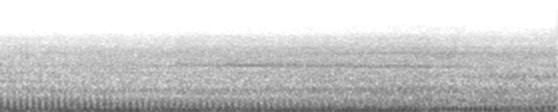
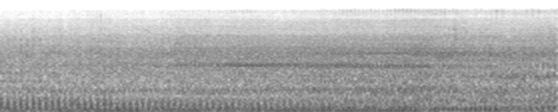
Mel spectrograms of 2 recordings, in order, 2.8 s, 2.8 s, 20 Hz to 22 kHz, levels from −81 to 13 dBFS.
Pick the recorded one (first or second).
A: second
